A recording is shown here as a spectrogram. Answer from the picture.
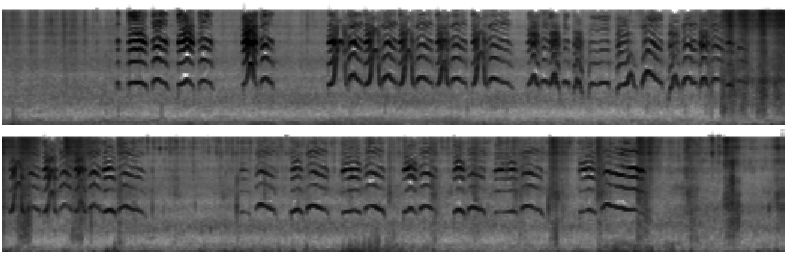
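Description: Squeaky dog toy squeaked over and over: quick, high squeaks several a second, in two long runs with a gap between them.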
